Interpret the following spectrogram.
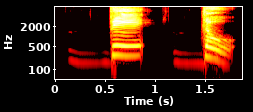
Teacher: O ar explode, é curtinho. E é sonoro porque faz a força no pescoço. D, d, d. Sai pouco vento.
